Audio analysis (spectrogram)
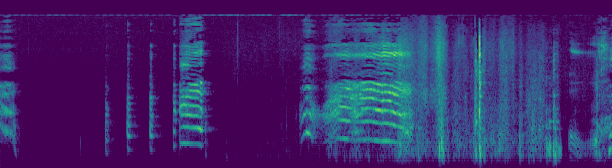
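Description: A pet bird chirps and calls in short bursts, then gives longer warbling, harmonic vocalizations close to the microphone, with a person talking to it in between.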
